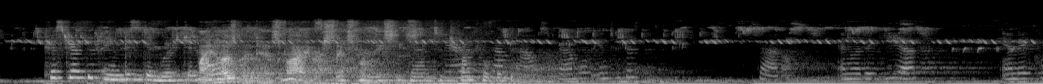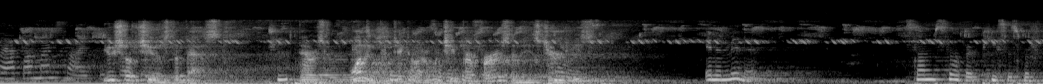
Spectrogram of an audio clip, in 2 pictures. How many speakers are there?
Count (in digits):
4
